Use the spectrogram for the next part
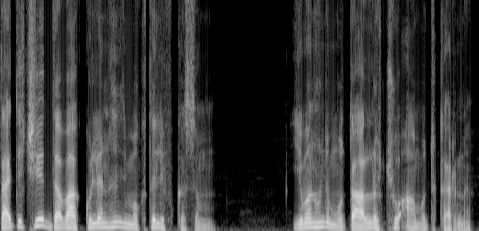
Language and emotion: Kashmiri, neutral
